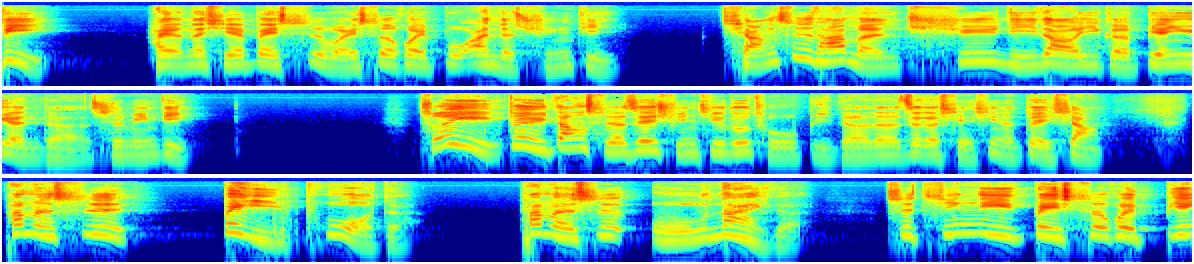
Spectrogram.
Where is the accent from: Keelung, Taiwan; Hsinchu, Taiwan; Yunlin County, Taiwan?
Hsinchu, Taiwan; 哈，我也是新竹人，哈，但是我不是竹北人。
